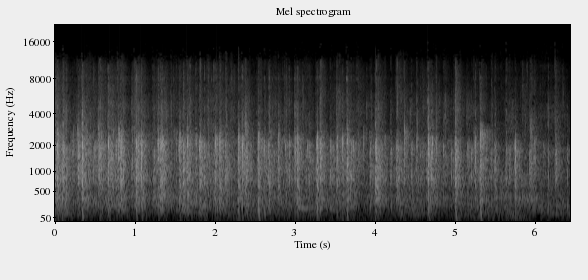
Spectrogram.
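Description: An audience in Melbourne applauds steadily, many hands clapping in a dense, continuous patter that stays fairly even in loudness throughout, with no voices standing out.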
